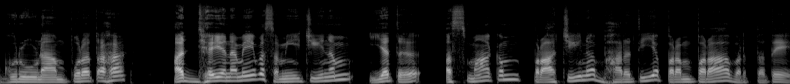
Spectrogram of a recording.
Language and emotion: Sanskrit, neutral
